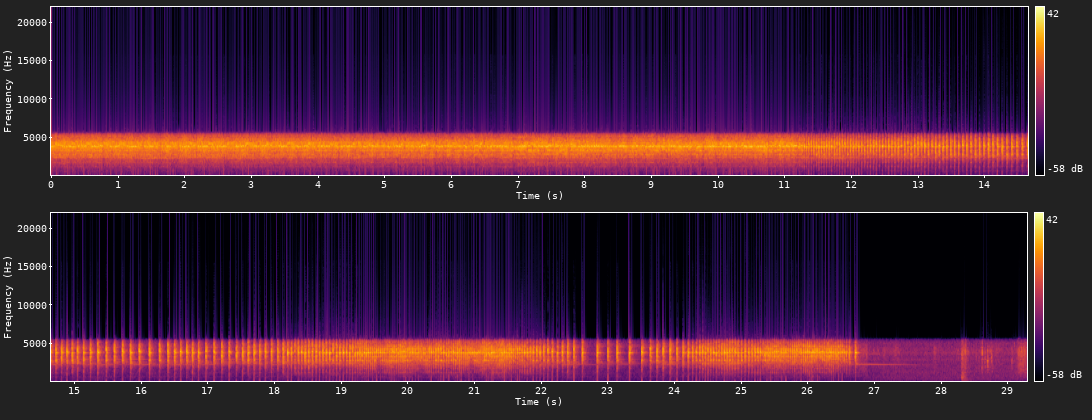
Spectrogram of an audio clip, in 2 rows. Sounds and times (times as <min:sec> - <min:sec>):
Gears: 0:00.0 - 0:26.9
Ratchet, pawl: 0:00.0 - 0:27.1.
